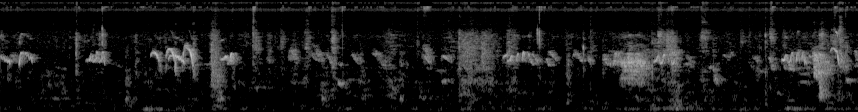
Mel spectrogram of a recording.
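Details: Many turkey poults chirping together, steady stream of high, piping peeps with intermittent clicks and rustling noise.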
